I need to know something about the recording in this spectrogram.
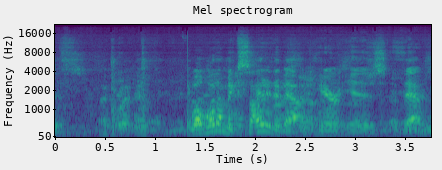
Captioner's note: loud crowd chatter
